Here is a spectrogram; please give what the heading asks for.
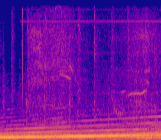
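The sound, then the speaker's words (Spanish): Air raid sirens in Jerusalem and Tel Aviv sound during an Iranian retaliatory attack: one loud, sustained wail whose pitch rises slowly and steadily throughout. “este es el sonido de las sirenas que hace unos minutos se han escuchado en Jerusalén y en Tel Aviv”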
